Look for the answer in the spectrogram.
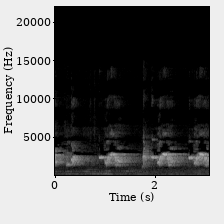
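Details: Wild white-eared bulbul giving its song for teaching young birds and motivating other bulbuls: short mellow bubbling phrases, each opening with a sharp note, repeated roughly every second.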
